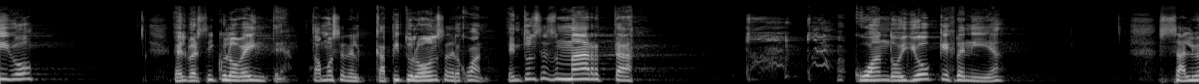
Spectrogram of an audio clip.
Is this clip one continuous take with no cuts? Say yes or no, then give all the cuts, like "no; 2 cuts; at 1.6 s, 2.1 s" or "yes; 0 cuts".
no; 5 cuts; at 3.0 s, 4.6 s, 5.0 s, 8.5 s, 9.5 s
